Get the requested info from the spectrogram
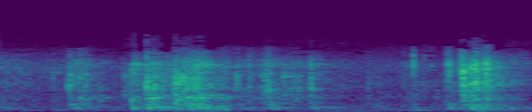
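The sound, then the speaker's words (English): A heavy, double-locked door is opened with a series of clattering, rattling knocks as the latch and handle are worked, a louder scrape in the middle and a final clunk at the end. “Here, let me get that door for you.”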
